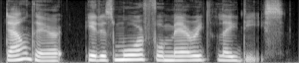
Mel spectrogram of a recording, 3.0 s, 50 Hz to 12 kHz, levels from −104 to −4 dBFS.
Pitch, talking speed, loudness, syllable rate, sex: 225 Hz, 160 wpm, -14 LUFS, 4.3 syllables/s, female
